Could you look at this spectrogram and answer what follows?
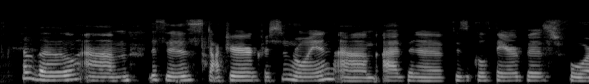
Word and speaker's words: Royen: It's Royen.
